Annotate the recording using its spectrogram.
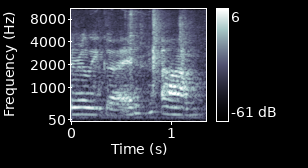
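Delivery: ordinary talk, nothing marked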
